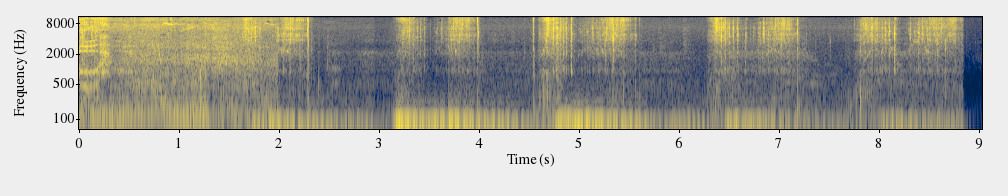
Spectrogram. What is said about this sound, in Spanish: Es la jamaica deshidratada que se está comiendo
